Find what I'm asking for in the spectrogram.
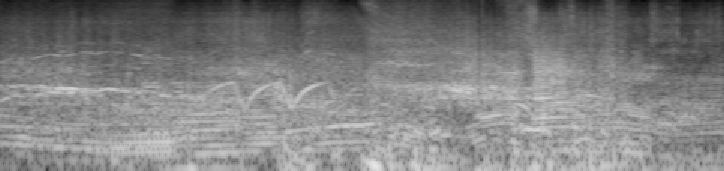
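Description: A loud, roaring race car engine revs continuously while tires squeal in several short, sweeping chirps, as if the car is skidding through tight turns, like a car in the video game Need for Speed.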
